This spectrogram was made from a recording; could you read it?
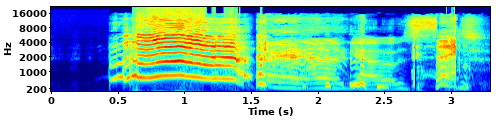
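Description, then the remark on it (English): A person lets out a loud, wavering, high-pitched screech lasting about a second, imitating an anaconda, and then speech follows right after. “Oh god, somebody supercut all the bad snake screeches that are in this episode and send it to us, please.”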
